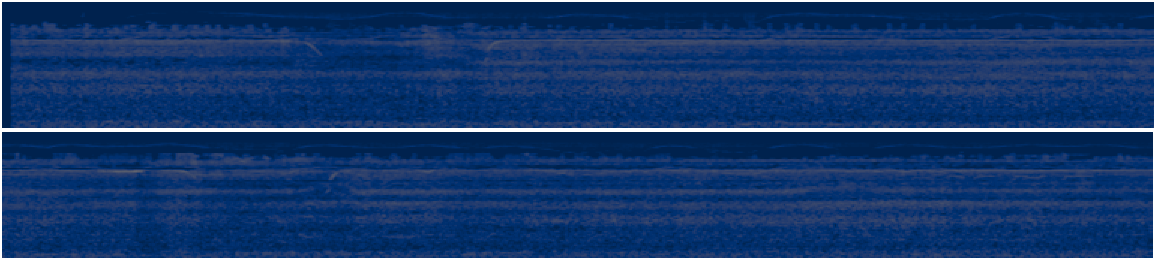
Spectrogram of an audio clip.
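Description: Continuous high-pitched whine with hiss, with faint suction noise, consistent with an ultrasonic dental scaler during cleaning.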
